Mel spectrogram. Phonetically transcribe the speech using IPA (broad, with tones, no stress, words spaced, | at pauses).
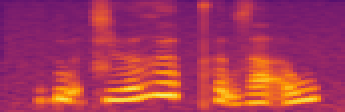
ɗṵ˧˨ə̯t͡ɕɨ˨˦ə̯ ɣəː˦˥p̚ t̪ʰə̰˧˨wza̰˧˥w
